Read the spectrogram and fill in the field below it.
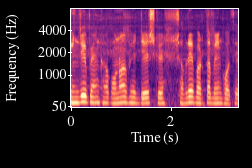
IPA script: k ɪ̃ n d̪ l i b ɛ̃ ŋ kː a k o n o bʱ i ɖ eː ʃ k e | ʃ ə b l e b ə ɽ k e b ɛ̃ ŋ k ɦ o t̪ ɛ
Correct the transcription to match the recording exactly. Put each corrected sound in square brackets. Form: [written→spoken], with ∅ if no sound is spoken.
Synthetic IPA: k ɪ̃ n d̪ [l→ɾ] i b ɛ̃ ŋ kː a k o n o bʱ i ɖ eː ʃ k e | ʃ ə b l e b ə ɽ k [e→a] b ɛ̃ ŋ k ɦ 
